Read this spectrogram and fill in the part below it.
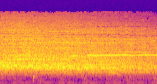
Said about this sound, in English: Put your hands up and on the count of three, scream. One, two, three, scream!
